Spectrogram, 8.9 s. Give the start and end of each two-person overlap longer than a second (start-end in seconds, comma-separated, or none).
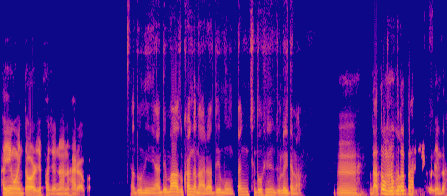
none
